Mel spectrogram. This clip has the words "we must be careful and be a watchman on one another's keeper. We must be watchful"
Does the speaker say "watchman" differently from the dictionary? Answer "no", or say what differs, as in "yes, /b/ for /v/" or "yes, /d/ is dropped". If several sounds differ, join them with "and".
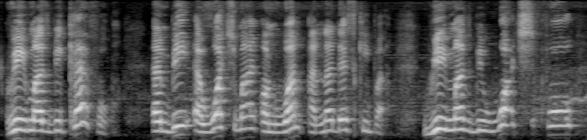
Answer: no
